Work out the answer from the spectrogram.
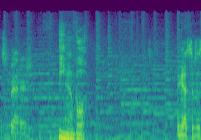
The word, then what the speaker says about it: Bimbo: I didn't know it was actually pronounced Bimbo. I thought it was Bimbo. Bimbo, if you're speaking Spanish. Bimbo.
